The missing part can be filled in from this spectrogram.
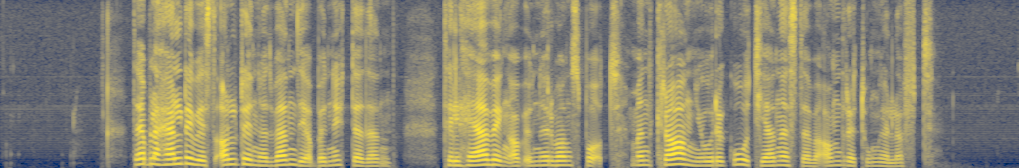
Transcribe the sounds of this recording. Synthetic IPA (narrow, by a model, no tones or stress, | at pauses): d̪̥eːbleːhɛld̪ɪʋiːsɑ̰ld̪ɾɪnœd̪ʋɛnd̪ɪoːbənʏt̪əd̪ɛn | t̪ʰɪlɦeːʋɪŋɑ̰ːʋʔʉ̰nəɾʋɑnsbo̰ːt̪mɛnkʰɾɑːn̩juːɾəɡuːt̪ʰjeːnəst̪əʋḛːʔɑnd̪ɾət̪ʰʊŋəlœft̪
